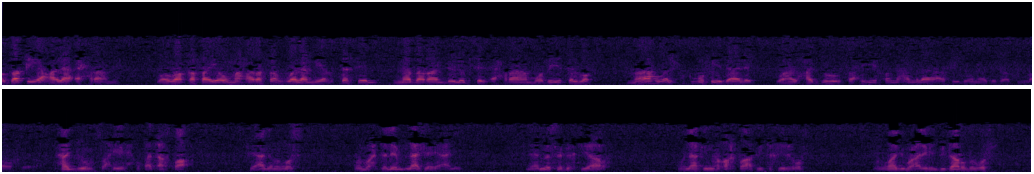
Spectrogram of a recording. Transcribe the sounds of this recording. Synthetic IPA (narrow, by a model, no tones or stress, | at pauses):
bɑqɪjaʕalaʔɪħɾˤɑːmɪ | wɪwɑqɑfajaːmʕɑɾˤɑfawalamjaɣt̪asɪl | nɑðˤɑɾˤɑlɪlʊbsɪlʔɪħɾɑːmwɑðˤiːqɪlwɑqt̪ | maɦʊwalħʊkmfiːðaːlɪk | wɪhalħad͡ʒːʊhʊsˤɑħiːħʔɪnːʔa̰mlaʔa̰fiːd̪uːnad͡ʒʊzaːkʊmʊlˤːaːwaxḛːɾˤɑ̰ | ħad͡ʒːʊhʊmsˤɑ̰ħiːħwɪqɑd̪ʔɑxt̪ˤɑ̰ʔ | fiʕad̪amɪlɣʊsl | wɪ̰lmʊ̰ħt̪alɪmlaʃa̰ːʕa̰lḭ | lɪʔanːlasabɪxt̪ɪjɑːɾˤɑ̰ | wʔɪ̰laːkɪnːahuʔɑxt̪ˤɑ̰ʔfit̪axjiːɾɪlɣʊ̰sl | wɪ̰lwaːd͡ʒɪbʕaleːhɪlbɪd̪ɑːɾˤbɪlɣʊsl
